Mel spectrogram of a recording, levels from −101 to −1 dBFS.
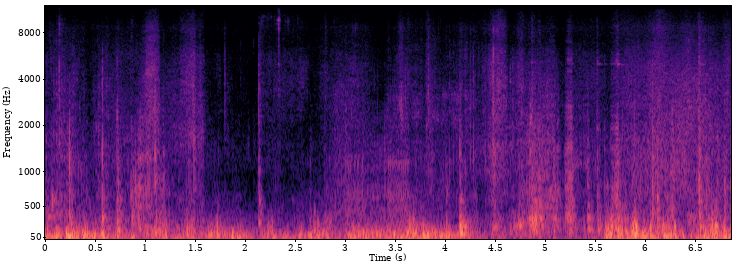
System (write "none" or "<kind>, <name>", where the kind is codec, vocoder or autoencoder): none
